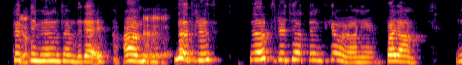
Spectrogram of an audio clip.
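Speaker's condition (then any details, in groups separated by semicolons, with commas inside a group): Spastic cerebral palsy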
